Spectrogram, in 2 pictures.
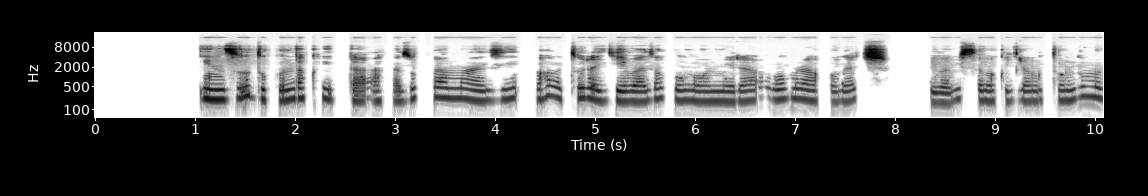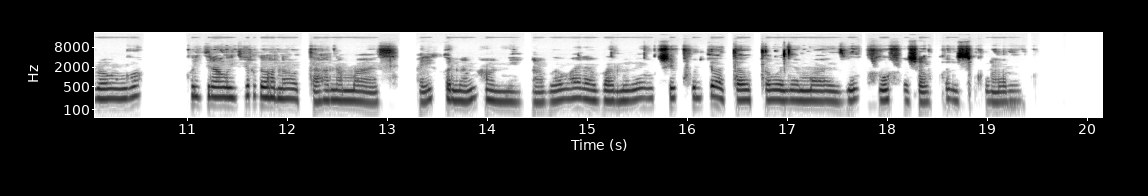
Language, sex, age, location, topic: Kinyarwanda, female, 18-24, Kigali, health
